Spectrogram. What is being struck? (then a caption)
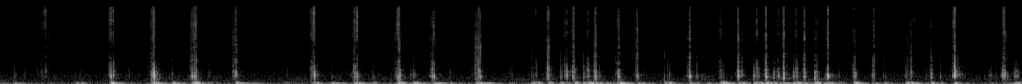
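Foam squishy toy with a sticky top. Fingertips and nails press into a thick strawberry toast squishy made of soft, solid foam and peel away from its pink sticky top. The result is a run of sharp, crisp ticks and crackles over soft, low, muffled thuds, speeding up into a dense patter of quick sticky snaps.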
